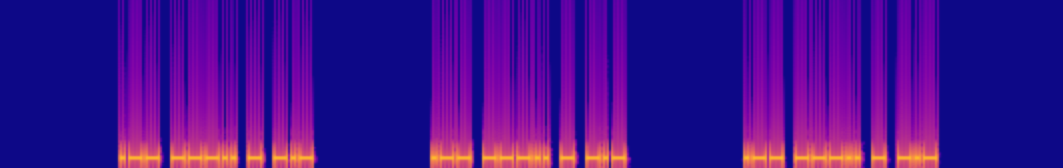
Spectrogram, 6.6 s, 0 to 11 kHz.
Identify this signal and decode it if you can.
Morse code, heard as a keyed tone, about 44 wpm, 700 Hz. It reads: W8TK W8TK W8TK
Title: Easy Call Signs Repeated 3x - 45wpm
